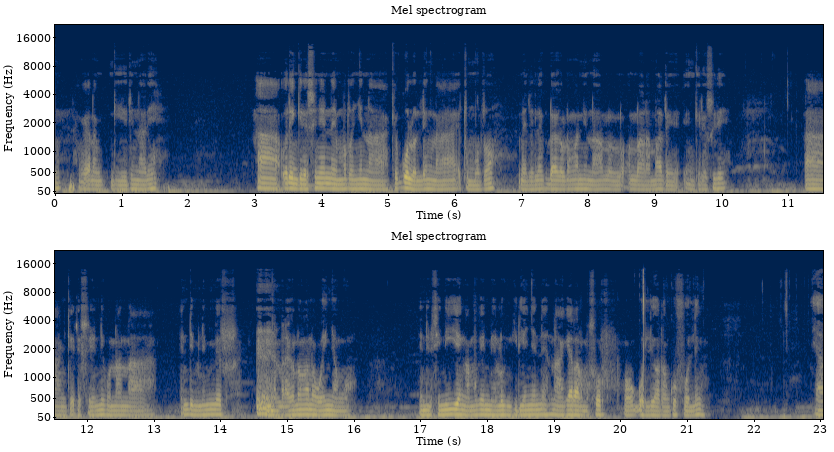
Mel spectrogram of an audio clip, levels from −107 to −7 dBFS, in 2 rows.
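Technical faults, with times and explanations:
throughout, transcoding between lossy codecs: the speech was likely encoded by one lossy codec, then re-encoded by another, which fits Vorbis followed by AAC-LC. The second stage wastes bits on the first's artefacts, so two kinds of smearing overlap above a dulled top end.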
